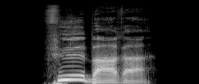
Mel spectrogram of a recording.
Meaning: 1. comparative degree of fühlbar 2. inflection of fühlbar: strong/mixed nominative masculine singular 3. inflection of fühlbar: strong genitive/dative feminine singular
- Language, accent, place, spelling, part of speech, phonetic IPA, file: German, Germany, Berlin, fühlbarer, adjective, [ˈfyːlbaːʁɐ], De-fühlbarer.ogg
